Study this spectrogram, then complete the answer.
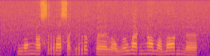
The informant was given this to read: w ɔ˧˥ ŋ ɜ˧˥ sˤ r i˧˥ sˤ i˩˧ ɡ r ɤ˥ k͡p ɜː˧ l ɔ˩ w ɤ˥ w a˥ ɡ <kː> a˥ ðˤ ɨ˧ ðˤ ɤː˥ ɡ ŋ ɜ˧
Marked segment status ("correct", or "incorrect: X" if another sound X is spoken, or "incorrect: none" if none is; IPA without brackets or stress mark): incorrect: ŋ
